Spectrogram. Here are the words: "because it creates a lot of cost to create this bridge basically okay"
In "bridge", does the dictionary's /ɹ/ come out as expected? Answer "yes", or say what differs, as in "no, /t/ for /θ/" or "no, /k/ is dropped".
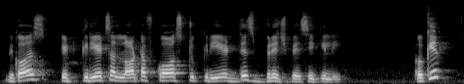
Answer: yes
